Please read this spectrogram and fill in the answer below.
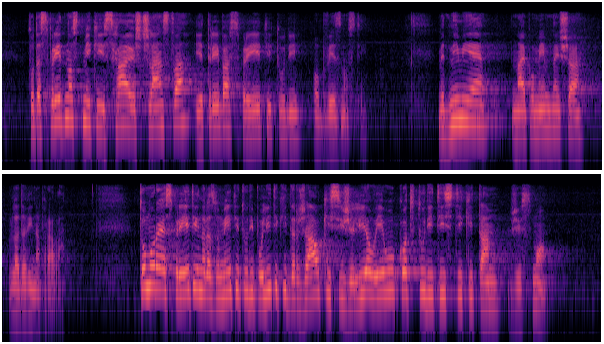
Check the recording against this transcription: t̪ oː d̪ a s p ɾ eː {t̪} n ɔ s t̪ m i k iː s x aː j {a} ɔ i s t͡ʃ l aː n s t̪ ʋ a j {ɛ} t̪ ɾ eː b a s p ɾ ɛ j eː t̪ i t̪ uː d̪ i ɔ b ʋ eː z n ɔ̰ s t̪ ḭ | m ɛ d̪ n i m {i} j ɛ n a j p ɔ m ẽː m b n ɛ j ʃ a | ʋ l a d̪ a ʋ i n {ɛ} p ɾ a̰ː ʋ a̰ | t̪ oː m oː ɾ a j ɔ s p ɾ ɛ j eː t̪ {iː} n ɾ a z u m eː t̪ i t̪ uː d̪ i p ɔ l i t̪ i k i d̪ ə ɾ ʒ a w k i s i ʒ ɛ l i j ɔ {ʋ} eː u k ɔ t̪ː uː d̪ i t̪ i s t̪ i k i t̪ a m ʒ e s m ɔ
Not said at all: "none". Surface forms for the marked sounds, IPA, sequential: d̪, a, ɛ, i, a, iː, w

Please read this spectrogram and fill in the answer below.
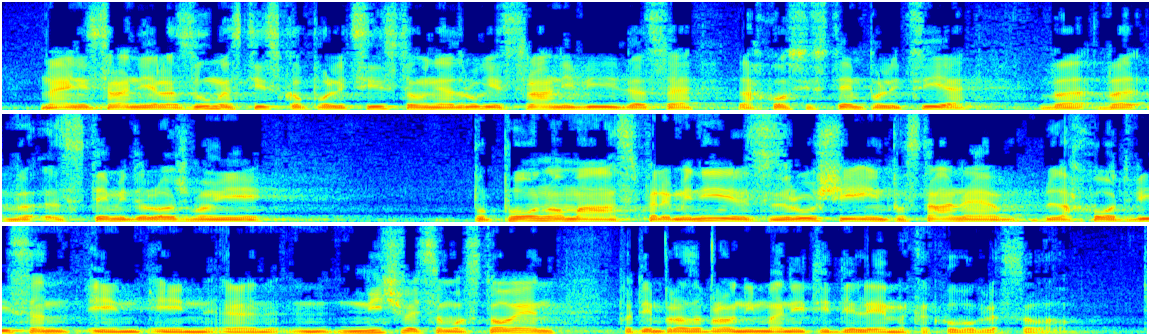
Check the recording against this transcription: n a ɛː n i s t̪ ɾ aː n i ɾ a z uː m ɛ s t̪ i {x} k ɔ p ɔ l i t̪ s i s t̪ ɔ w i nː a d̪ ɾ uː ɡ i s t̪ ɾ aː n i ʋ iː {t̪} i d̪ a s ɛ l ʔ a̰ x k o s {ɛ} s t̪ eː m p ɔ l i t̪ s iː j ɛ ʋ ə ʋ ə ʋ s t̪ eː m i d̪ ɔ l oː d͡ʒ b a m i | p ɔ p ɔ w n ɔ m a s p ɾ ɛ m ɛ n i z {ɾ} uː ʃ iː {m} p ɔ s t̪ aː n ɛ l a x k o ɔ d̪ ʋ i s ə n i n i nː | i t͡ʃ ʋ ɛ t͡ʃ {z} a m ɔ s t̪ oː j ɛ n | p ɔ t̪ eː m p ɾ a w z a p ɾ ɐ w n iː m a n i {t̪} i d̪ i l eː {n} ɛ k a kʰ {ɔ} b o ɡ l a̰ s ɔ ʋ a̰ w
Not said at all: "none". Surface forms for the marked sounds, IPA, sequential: s, d̪, i, ɾ, n, s, t̪, m, o

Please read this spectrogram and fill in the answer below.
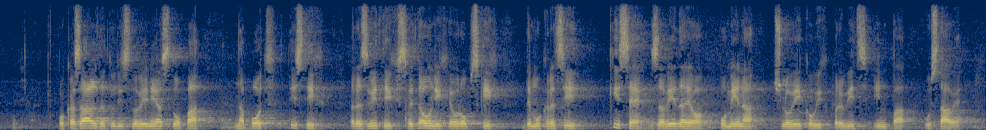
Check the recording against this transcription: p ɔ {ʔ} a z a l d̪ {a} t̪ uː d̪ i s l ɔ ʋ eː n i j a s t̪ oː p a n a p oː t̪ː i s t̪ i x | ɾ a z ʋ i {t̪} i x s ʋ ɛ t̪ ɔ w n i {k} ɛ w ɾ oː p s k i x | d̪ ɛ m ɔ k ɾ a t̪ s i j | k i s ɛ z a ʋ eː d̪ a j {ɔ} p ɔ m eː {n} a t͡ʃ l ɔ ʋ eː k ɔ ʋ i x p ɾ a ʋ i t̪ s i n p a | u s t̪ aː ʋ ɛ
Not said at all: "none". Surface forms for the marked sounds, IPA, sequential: k, a, t̪, x, ɔ, n

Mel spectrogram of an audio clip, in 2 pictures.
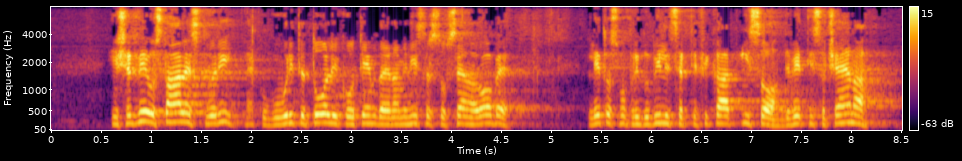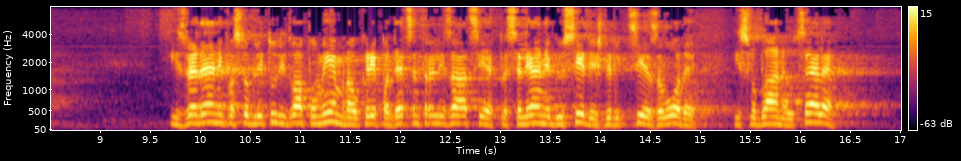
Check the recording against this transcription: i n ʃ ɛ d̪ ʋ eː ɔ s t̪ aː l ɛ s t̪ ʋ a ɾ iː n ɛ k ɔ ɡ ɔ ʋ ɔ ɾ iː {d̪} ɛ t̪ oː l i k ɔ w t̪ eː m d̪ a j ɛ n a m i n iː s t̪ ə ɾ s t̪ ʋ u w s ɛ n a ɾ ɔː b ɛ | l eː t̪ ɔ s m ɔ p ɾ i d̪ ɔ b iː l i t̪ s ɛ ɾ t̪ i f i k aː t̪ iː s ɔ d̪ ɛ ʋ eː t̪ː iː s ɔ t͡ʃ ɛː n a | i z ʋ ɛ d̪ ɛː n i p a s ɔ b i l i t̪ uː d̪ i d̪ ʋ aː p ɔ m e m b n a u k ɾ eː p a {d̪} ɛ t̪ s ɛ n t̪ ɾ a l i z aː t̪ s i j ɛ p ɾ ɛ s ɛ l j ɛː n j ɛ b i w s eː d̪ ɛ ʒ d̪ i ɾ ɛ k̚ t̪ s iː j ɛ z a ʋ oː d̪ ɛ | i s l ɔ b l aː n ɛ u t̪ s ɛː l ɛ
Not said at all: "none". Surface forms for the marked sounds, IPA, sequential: t̪, d̪

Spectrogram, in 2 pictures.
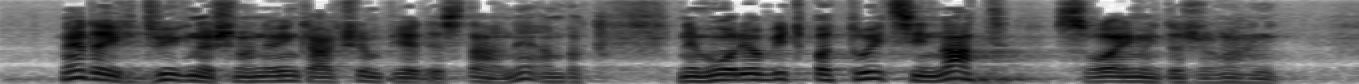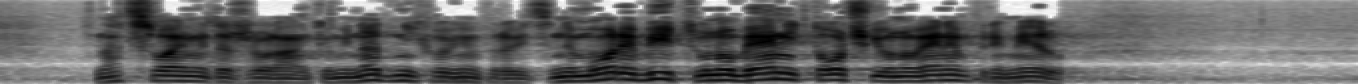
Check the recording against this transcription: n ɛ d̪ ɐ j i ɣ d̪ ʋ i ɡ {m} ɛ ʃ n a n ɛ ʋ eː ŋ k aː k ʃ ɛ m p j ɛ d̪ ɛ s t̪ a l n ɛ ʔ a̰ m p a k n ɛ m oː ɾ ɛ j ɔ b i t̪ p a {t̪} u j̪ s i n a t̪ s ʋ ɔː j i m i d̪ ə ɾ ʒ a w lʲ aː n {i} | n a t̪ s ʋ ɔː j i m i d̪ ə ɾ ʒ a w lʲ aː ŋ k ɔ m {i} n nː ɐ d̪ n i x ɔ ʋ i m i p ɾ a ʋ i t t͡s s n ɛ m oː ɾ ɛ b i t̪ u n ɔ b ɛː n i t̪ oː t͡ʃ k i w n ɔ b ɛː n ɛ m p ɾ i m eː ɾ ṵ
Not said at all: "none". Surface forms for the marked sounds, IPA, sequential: n, t̪, i, i

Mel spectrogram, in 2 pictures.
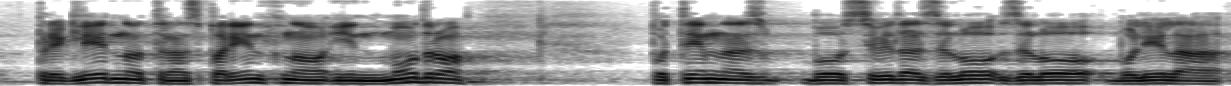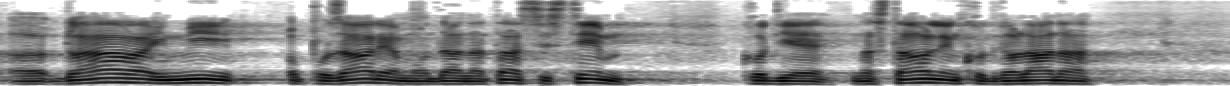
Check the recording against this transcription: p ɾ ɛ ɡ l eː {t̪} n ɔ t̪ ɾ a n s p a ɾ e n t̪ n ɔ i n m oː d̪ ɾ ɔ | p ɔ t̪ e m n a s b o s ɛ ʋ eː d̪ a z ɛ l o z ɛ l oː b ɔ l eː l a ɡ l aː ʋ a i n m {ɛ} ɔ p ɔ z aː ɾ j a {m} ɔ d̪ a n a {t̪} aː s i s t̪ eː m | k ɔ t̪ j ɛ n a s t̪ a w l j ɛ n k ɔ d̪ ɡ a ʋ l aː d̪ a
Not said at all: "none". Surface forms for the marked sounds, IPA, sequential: d̪, i, m, t̪

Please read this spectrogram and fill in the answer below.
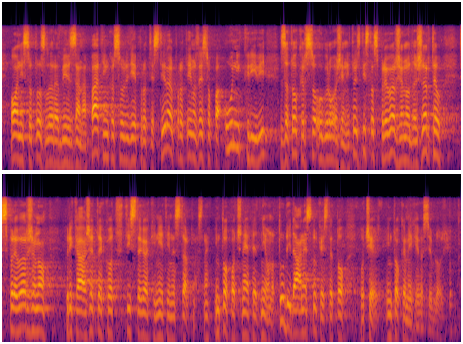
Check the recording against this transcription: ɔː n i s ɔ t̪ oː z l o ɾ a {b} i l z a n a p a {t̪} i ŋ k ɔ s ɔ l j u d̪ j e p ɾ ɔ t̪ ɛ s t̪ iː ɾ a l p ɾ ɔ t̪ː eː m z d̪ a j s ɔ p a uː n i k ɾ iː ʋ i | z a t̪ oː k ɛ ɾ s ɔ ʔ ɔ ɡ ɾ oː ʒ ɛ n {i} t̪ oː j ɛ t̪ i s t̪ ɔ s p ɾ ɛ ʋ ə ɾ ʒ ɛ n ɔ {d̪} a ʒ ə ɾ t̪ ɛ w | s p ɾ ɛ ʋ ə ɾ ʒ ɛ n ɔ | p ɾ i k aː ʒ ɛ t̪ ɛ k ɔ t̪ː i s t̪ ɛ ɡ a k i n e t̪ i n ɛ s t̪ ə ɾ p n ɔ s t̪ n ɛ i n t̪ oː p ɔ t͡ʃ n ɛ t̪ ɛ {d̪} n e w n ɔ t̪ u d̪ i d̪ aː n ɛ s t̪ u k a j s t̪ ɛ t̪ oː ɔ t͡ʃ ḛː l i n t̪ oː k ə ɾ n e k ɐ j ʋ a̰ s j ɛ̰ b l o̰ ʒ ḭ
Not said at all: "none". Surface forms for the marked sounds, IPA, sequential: b, t̪, i, d̪, d̪

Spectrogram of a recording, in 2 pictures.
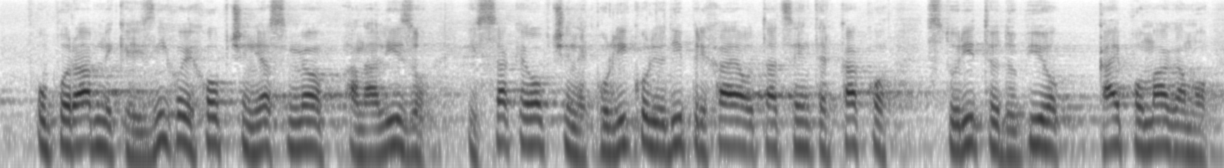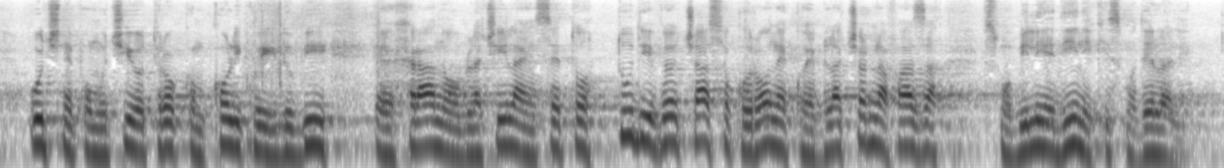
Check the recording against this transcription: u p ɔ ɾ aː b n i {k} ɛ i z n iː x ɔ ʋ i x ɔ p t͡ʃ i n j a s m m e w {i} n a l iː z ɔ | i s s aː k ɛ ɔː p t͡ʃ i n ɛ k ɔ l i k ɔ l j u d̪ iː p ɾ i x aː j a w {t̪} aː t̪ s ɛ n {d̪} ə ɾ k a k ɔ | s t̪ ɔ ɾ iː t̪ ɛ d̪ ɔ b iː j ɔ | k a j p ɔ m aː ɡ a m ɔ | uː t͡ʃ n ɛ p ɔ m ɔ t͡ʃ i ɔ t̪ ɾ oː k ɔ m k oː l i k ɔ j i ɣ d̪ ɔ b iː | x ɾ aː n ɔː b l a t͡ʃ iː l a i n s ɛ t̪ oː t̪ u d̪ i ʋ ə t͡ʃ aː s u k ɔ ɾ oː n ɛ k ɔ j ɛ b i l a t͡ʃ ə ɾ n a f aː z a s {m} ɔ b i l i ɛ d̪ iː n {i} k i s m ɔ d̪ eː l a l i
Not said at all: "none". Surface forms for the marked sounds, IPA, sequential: k, a, t̪, t̪, m, i

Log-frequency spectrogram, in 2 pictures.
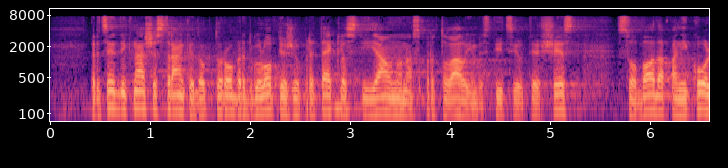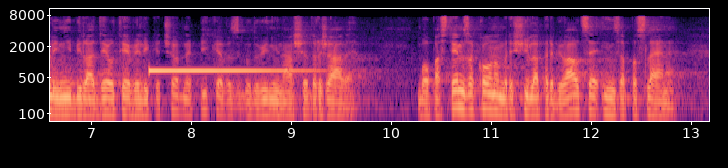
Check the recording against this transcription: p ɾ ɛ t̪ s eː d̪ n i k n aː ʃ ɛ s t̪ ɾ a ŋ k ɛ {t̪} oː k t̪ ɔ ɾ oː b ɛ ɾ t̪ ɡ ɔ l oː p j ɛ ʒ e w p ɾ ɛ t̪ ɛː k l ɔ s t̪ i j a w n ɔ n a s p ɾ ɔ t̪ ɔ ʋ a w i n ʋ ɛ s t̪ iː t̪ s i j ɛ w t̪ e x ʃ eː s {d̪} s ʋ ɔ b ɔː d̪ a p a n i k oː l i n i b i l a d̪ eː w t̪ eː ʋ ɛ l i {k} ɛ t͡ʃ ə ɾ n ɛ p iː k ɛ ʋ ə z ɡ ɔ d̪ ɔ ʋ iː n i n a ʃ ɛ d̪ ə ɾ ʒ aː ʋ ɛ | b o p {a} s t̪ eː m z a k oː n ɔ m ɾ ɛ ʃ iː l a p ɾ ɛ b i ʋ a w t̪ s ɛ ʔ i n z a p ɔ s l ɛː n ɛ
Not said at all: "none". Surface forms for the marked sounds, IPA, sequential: d̪, t̪, k, a

